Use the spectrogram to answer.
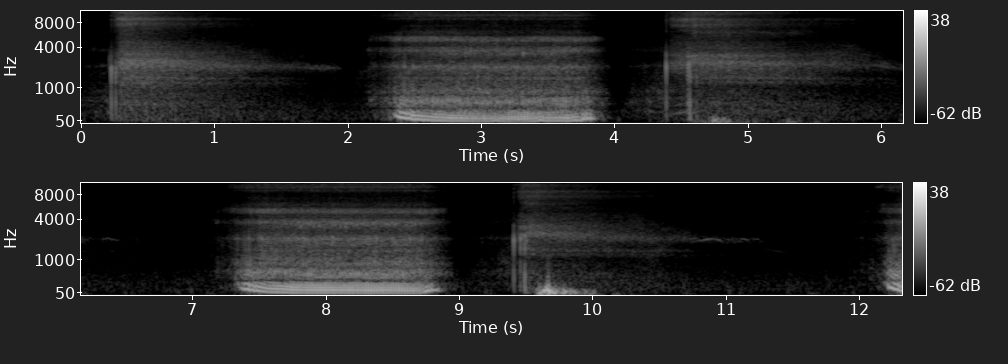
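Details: ASMR snoring recording: loud rattling snores on each inhalation alternating with breathy exhalations, roughly one cycle every three to four seconds; snoring.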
